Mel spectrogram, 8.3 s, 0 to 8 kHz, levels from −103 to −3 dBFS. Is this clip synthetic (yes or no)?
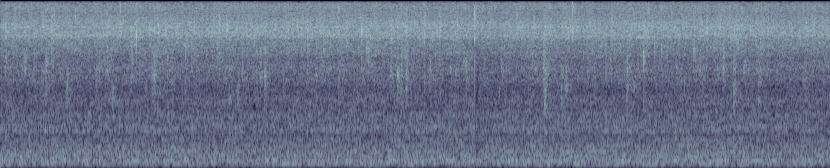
no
